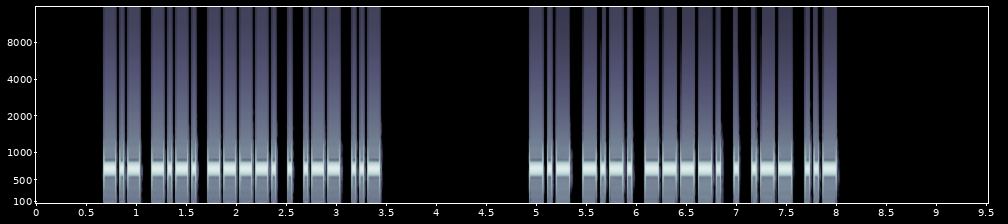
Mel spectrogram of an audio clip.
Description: Morse code, heard as a keyed tone, about 29 wpm, 700 Hz. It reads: KC9EWU KC9EWU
